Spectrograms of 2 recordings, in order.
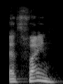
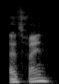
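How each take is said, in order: Both takes have the same delivery.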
